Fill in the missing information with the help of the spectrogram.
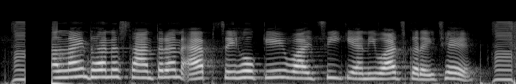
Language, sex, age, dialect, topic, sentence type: Magahi, male, 25-30, Western, banking, statement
